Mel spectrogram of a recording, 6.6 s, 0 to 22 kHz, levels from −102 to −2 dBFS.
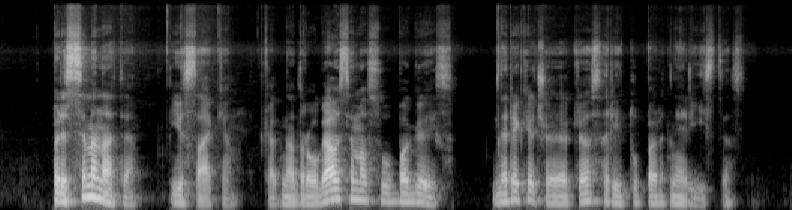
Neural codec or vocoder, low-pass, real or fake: none; 19.8 kHz; real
